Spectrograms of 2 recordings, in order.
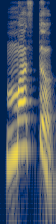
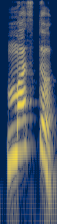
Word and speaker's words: मस्त: अब चलिए आगे देखिए मस्त कैसे पढ़ेंगे अपन इसको मस्त मसत नहीं पढ़ना मस्त कब्ज कैसे पढ़ेंगे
